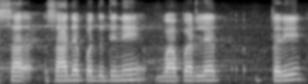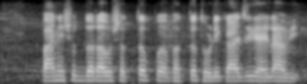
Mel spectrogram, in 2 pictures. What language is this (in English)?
Marathi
